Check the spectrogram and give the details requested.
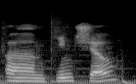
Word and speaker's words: Ginsho: I believe Ginsho, which is how you pronounce her name, because a lot of people are confused about that.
